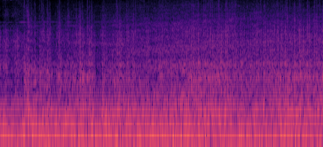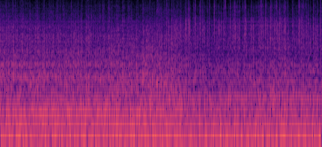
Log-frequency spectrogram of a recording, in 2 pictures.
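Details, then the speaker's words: Semi truck diesel started cold after heavy snowfall: a heavy, low clatter that stumbles and lugs unevenly, having a hard time, then starts to run a little better; rough running on cold start. "That's cold, buddy. She's having a hard time now. She's starting to run a little bit better."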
